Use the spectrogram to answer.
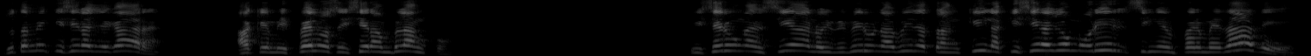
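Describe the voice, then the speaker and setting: A man's voice: very high voice, normal speed. A man preaching a sermon as pastor of a church, breaking off with asides to the congregation. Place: church in Texas.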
